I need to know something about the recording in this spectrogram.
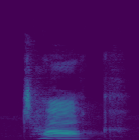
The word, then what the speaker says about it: talk: in Al K in all of these words the a will take on its broad sound of a so we have walk talk chalk and stalk in all these words the a has its broad sound of a and the L is silent in this column I have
